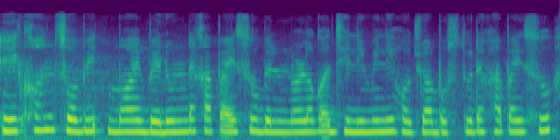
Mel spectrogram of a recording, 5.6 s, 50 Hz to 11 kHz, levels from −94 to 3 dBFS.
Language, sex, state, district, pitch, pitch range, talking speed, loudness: Assamese, female, Assam, Kamrup Metropolitan, 265 Hz, 260-275 Hz, 150 wpm, -16 LUFS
